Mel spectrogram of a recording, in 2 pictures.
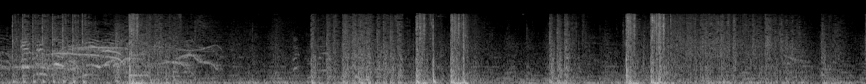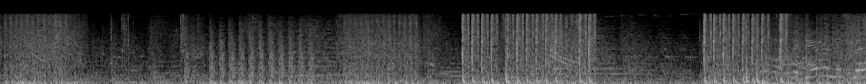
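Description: Dense bursts of automatic gunfire and single shots ring out in a Call of Duty: Black Ops 6 fight, loud and nearly continuous, with voices shouting in between.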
